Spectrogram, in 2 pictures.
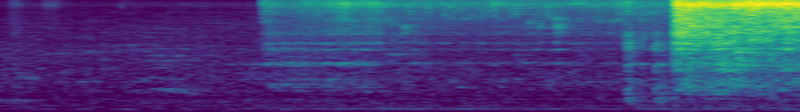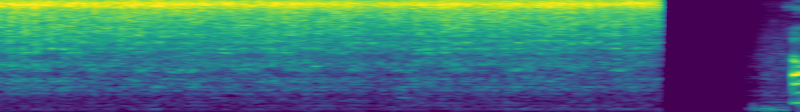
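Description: Ground spice paste sizzling in hot oil in a small saucepan on a portable gas stove, being sautéed and stirred with a wooden spatula. A quieter sizzle turns into a loud, even sizzle about three seconds in, which cuts off suddenly near the end.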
